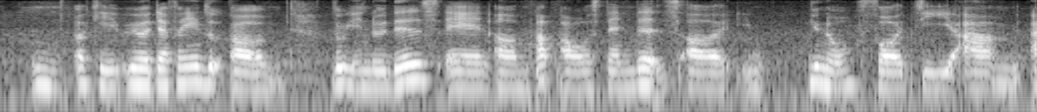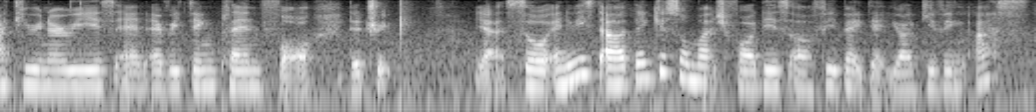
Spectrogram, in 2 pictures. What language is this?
English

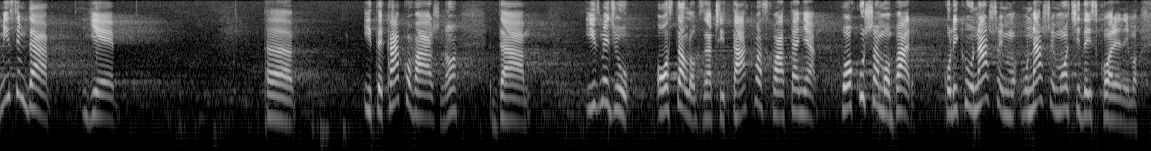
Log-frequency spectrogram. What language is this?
Serbian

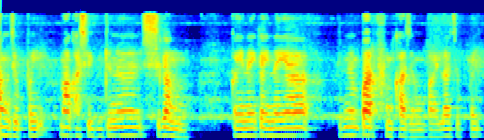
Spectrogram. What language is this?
Bodo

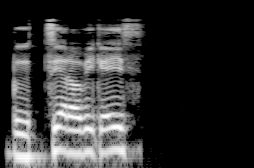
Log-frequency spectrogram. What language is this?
Matsés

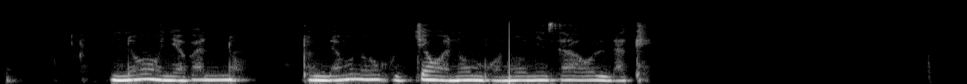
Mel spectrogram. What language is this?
Ganda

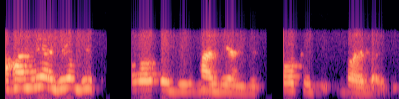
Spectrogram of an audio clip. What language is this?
Punjabi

